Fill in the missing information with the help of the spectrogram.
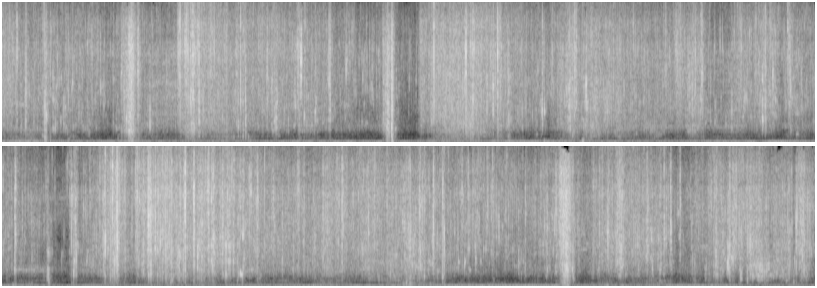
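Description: Shallow water sloshing and splashing, with many short sharp splashes and a louder one about four seconds in, over a steady low rumble.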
